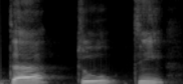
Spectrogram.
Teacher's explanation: فيها شيء من الهمس لطيف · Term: همس التاء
